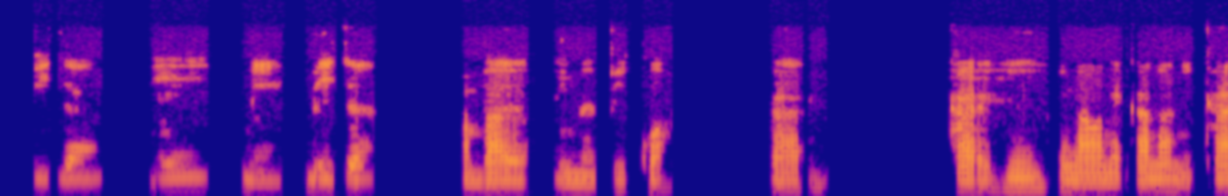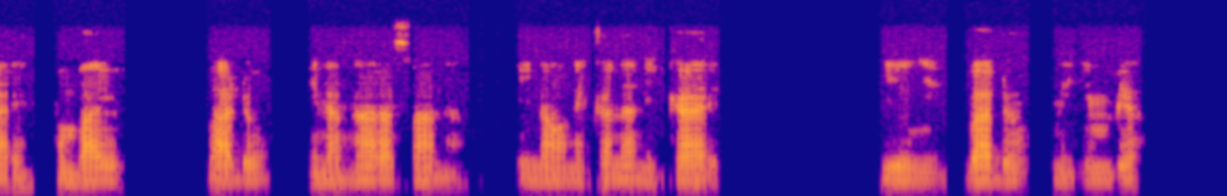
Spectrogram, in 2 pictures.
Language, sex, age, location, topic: Swahili, male, 25-35, Nakuru, finance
